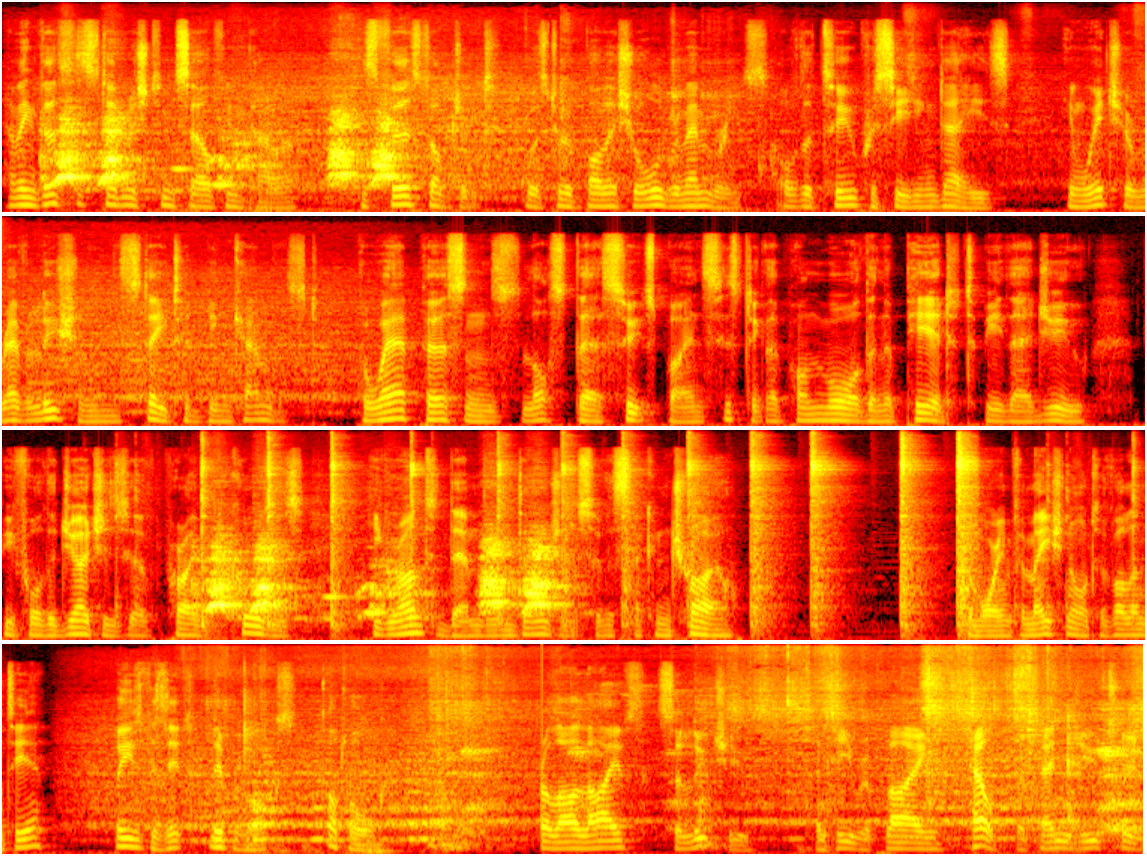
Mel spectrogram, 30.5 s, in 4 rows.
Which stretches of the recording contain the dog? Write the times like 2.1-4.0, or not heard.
0.2-2.6, 16.5-19.1.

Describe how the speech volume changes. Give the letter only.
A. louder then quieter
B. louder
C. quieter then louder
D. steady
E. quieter
D.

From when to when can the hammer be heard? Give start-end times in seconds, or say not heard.
16.0-22.9.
